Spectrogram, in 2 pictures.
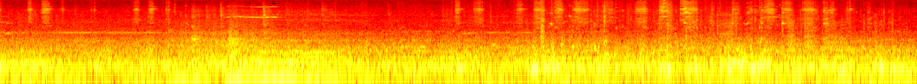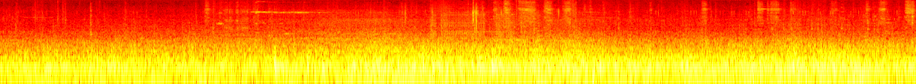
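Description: Steady low rumble of a vehicle's engine and tyres, heard from inside its cabin on a rough road, with frequent rattling clicks and a couple of short high squeaks.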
